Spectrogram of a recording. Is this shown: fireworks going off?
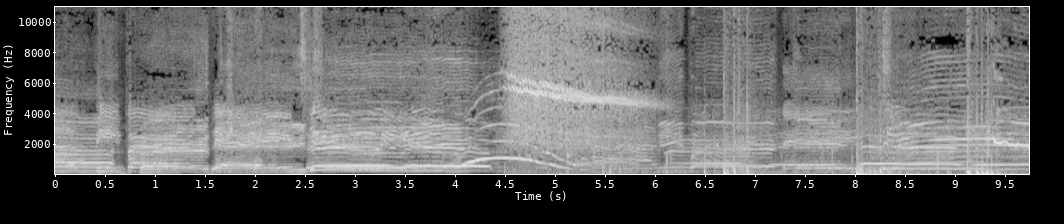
yes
